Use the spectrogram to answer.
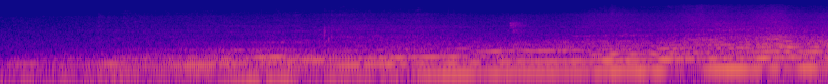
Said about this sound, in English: Hey! that was so perfect. that motorcycle is hilarious. Uh, what's up? Could not have timed that better.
